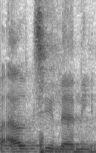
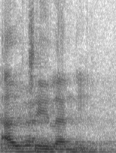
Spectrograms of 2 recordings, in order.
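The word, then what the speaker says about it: al-Jilani: Abdul Qadir Al Jilani yang betul Al Jilani tapi mudahnya Al Jailani engak bacanya itu aljilani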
